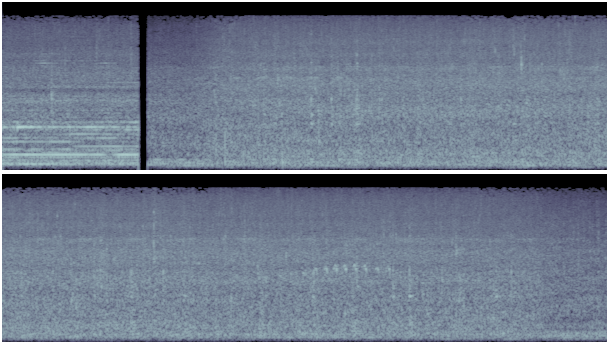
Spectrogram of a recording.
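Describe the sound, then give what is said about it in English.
Rain coming down in New Jersey, a steady, even hiss that holds throughout and stays quiet, after a short tonal sound at the very start cuts off. “That's the sound of rain coming down in New Jersey, on the east coast of the United States.”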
